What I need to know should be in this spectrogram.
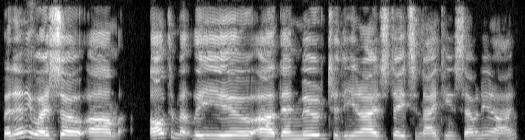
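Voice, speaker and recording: A man in his sixties hosting a casual interview, talking in a halting way with many pauses and restarts. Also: sits high, fairly even intonation. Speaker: host. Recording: dull lo-fi sound.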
